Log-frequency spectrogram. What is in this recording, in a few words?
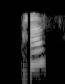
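Sheriff's Office Dispatch; WSO DISP 1; wake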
